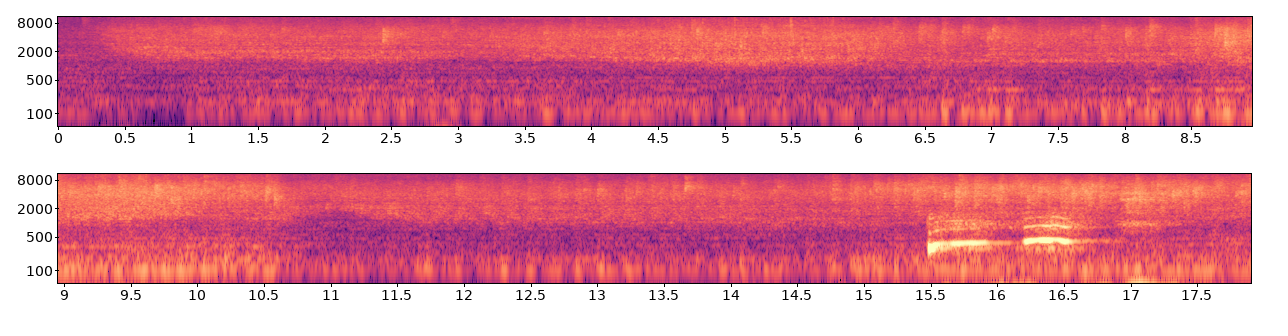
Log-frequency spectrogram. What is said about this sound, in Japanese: さっさとシャワーで精液流しちゃいましょう。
